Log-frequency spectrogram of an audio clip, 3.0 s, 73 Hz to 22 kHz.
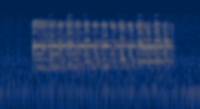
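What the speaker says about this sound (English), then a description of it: "You can set separate volumes for the ringtone and for the system sounds." A ringtone sample plays on a Samsung Instinct S30 phone for Sprint: a bright, trilling electronic ring that lasts about two seconds and is heard alone over faint background hiss.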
